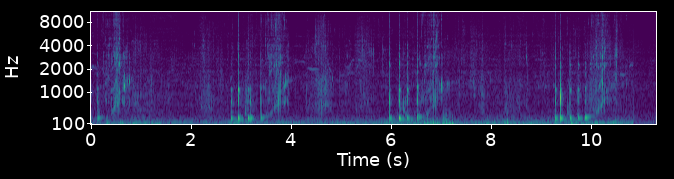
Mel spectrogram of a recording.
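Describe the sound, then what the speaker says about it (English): Water gurgles and trickles as it drains from a patio pond through a pulled standpipe, with recurring bursts of gulping flow over a low steady rush. "I pull out this standpipe, and there we go. The water drains."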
